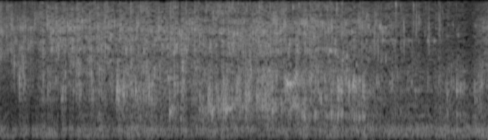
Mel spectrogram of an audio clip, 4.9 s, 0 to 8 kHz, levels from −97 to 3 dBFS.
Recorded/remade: recorded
